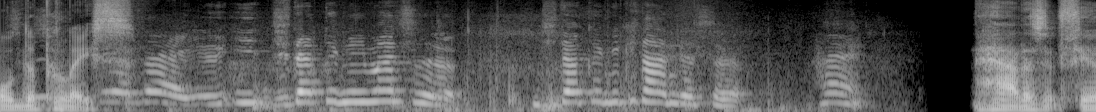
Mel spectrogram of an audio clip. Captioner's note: grandma speaking Japanese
